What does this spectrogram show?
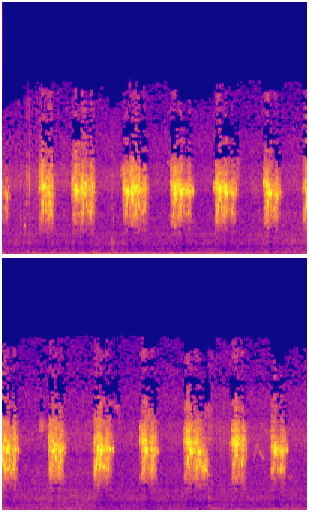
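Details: A second family of house wren chicks in a bird house outside a kitchen window call with evenly repeated, high, hoarse hissing bursts, roughly one every two-thirds of a second, over faint low rumbling.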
